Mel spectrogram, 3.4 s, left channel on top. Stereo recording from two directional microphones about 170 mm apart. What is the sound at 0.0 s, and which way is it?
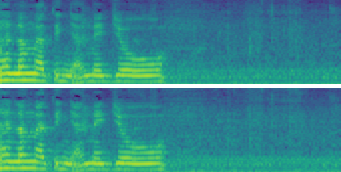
A woman's voice, 5° left (ahead or behind).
